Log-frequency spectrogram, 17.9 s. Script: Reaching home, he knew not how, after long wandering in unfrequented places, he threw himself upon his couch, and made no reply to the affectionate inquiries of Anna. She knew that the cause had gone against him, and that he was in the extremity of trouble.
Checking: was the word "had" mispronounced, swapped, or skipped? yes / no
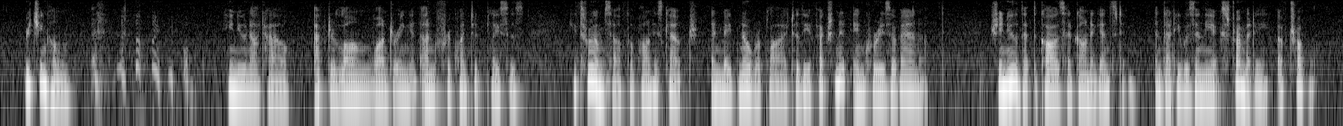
no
